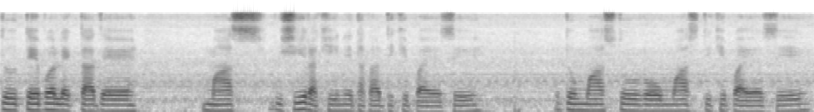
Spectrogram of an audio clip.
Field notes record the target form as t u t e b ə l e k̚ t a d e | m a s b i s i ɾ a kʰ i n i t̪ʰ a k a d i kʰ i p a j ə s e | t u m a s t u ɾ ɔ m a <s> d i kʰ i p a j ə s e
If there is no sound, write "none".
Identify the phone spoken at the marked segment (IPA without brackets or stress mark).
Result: s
